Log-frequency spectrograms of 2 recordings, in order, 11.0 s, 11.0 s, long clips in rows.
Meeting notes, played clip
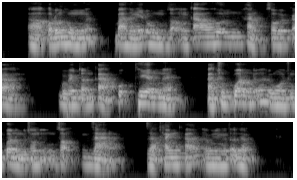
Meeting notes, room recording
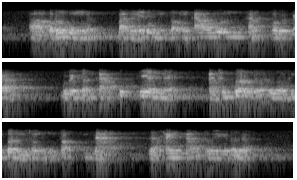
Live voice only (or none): none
